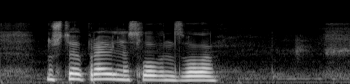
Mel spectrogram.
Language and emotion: Russian, neutral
